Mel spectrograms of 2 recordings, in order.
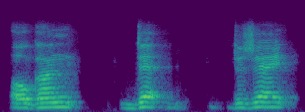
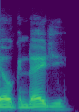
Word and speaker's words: Ogundeji: This is the city of Detroit versus Ogun Duje. Give me the correct pronunciation, sir. Ogundeji. Ogundeji. Ogundeji. Yes, sir.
